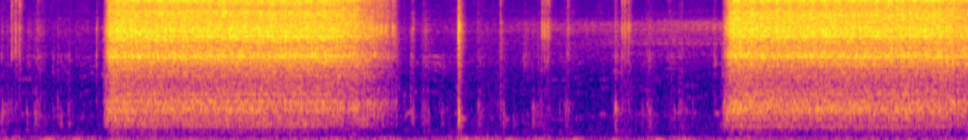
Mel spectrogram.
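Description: Cordless electric ratchet running twice, each time for about two and a half seconds, backing out the bolts that hold the supercharger on a Yamaha SVHO engine. Between the two runs there are small clicks of the socket and extension.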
